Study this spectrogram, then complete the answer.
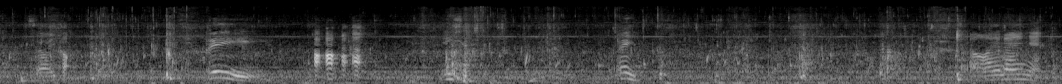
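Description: Water splashes and laps as a dog paddles close by.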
